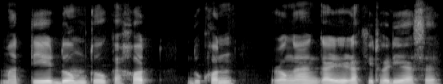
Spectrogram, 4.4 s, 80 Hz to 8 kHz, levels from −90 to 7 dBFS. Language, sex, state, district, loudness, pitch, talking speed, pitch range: Assamese, male, Assam, Sonitpur, -20 LUFS, 115 Hz, 135 wpm, 110-120 Hz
